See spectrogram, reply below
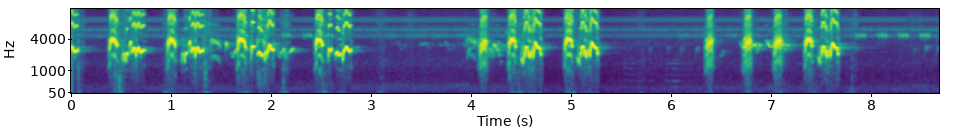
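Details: Sooty-headed bulbul used to lure birds: repeated groups of two or three harsh, rattling chack notes mixed with short liquid chirps, coming in bursts with brief pauses and a steady high tone behind.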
